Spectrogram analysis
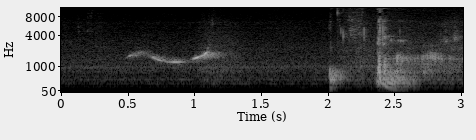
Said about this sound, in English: I'm going to whistle for my bike.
